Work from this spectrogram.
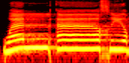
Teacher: huruf dibunyikan secara tafkhim karena ro berbaris di atas maka dibacanya tebal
